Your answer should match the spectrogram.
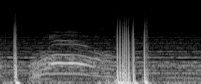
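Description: A short, high-pitched wordless vocal sound that rises and falls once, like a meow, over steady background music. A sharp, loud noisy double burst follows about a second in.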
